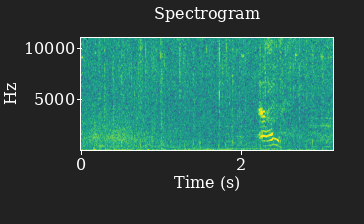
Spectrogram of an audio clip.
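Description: Steady rain hisses and patters throughout in the video game The Witcher 3: Wild Hunt, with a brief high warbling cry near the end.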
